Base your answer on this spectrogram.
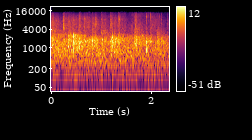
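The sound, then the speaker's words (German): A crowd of people claps steadily, a dense, continuous patter of many hands at moderate volume, with no voices standing out. “Das lohnt sich, das auch wirklich bekannt zu geben und ist, glaube ich, an der Stelle auch ein Applaus wert für alle die, die sich da intensiv eingebracht haben.”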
